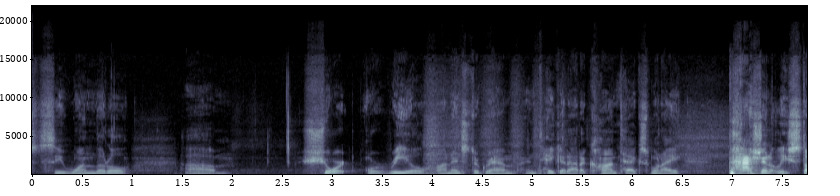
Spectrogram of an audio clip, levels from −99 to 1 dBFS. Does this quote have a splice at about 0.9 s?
no; 0 cuts

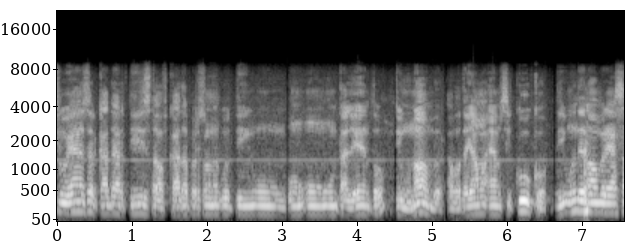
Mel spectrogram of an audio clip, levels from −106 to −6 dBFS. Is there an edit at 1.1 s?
no; 4 cuts; at 3.0 s, 4.4 s, 5.2 s, 6.5 s

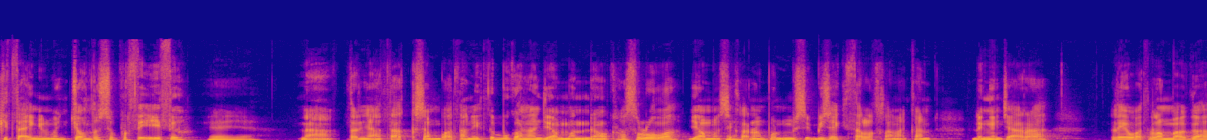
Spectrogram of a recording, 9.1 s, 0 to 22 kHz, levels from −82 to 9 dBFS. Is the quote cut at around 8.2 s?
yes; 2 cuts; at 2.5 s, 8.2 s

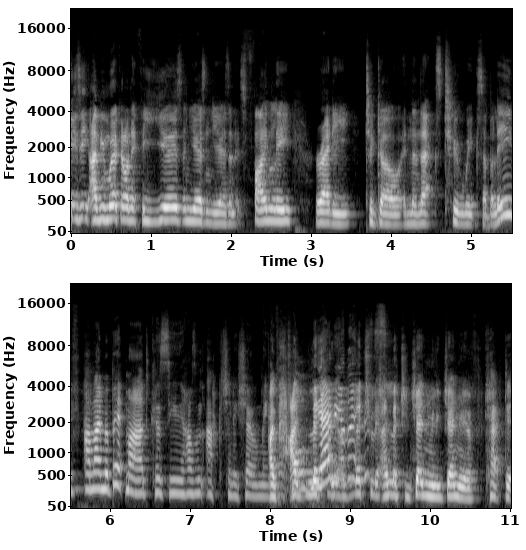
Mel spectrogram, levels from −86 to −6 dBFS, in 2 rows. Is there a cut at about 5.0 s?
no; 0 cuts

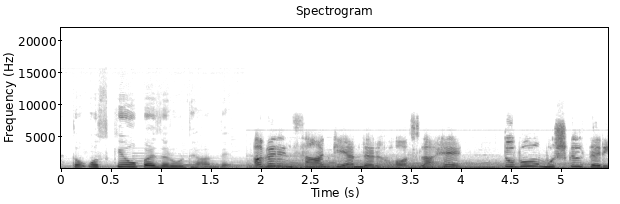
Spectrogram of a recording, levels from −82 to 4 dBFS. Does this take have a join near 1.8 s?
yes; 1 cut; at 1.8 s

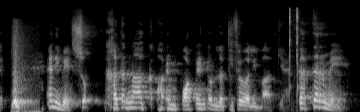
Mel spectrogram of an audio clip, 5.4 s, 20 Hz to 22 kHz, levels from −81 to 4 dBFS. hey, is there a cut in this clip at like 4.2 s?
yes; 1 cut; at 4.2 s

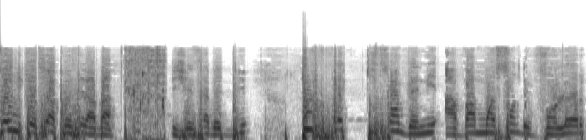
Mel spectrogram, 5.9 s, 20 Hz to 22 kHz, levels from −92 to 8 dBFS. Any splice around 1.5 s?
yes; 1 cut; at 1.5 s

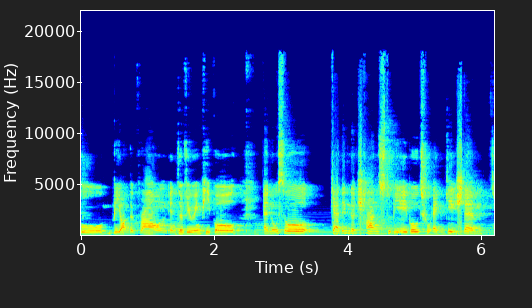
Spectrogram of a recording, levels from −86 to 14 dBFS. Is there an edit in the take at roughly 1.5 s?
no; 1 cut; at 3.6 s

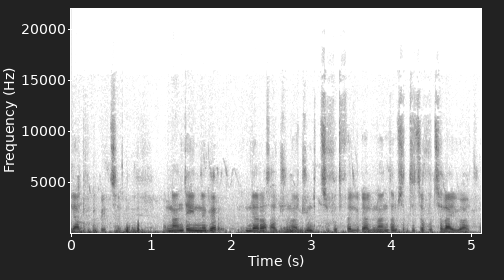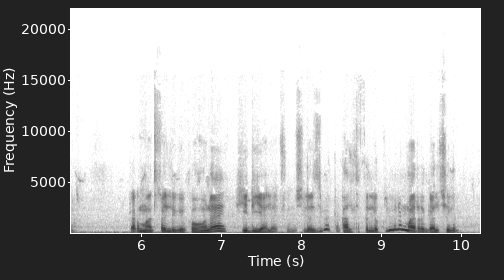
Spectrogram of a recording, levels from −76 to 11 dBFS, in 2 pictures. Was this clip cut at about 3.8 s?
no; 0 cuts

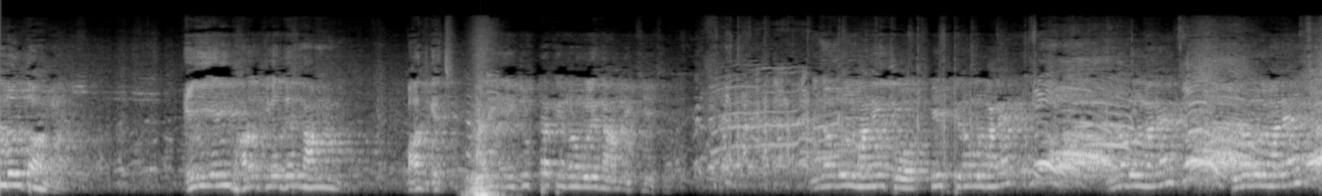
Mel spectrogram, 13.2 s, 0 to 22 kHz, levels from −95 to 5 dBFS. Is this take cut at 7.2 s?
no; 1 cut; at 4.7 s

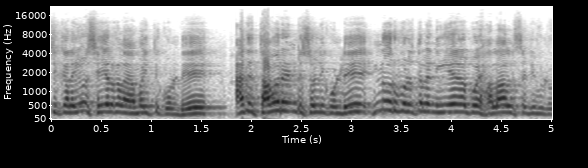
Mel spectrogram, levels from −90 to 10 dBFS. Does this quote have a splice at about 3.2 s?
yes; 1 cut; at 3.2 s

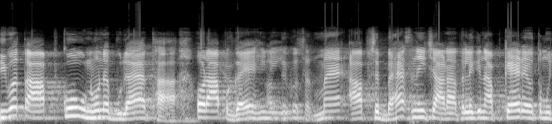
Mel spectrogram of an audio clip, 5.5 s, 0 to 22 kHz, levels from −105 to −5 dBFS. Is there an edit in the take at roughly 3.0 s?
yes; 1 cut; at 3.0 s

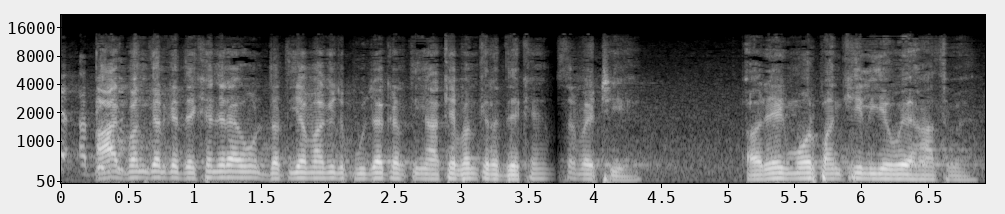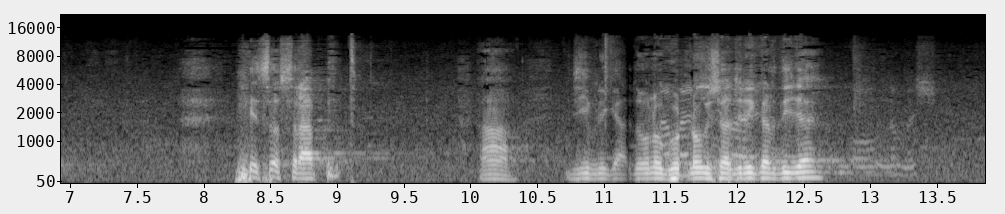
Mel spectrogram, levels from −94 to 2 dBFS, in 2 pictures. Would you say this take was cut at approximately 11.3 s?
yes; 2 cuts; at 3.9 s, 11.3 s

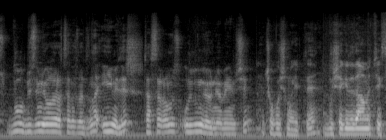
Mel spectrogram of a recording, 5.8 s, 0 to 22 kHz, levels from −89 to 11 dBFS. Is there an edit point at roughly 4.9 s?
yes; 1 cut; at 4.9 s

